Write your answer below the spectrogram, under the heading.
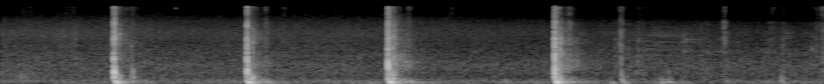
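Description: An axe chopping into an old wooden plank lying on the ground: four sharp strikes about a second apart, then a few fainter knocks.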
